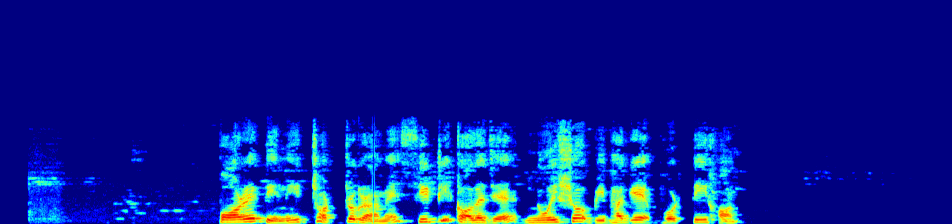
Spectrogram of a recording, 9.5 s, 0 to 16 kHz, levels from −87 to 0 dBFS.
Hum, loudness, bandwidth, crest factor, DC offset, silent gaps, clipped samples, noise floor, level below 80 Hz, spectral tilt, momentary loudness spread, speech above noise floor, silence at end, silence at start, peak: none; -17 LUFS; 7.6 kHz; 16 dB; under 0.1%; none; under 0.1%; under -90 dBFS; -58 dBFS; -6.5 dB/octave; 8 LU; over 74 dB; 2.15 s; 2.2 s; -2 dBFS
